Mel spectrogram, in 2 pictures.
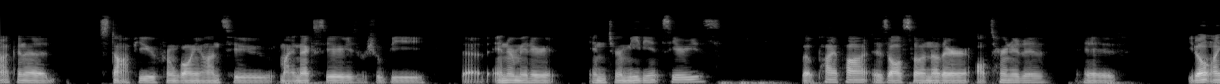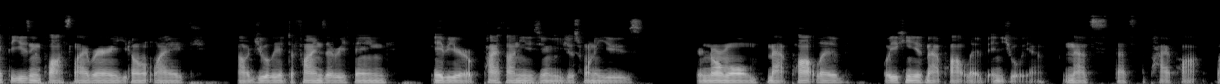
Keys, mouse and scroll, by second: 2.8 typing, 7.2 typing, 9.0 j, 10.8-16.7 typing.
